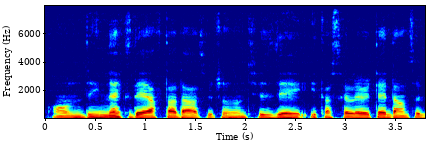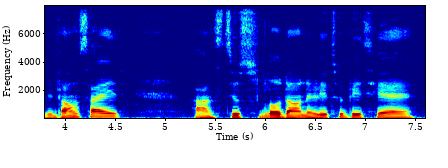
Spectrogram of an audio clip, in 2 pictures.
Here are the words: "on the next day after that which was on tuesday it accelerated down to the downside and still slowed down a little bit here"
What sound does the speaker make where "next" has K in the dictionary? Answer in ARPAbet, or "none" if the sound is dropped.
K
